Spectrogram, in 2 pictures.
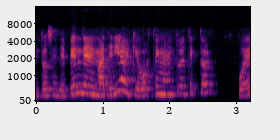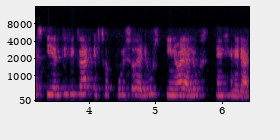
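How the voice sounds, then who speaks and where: A woman talks in a high pitch at a moderate pace. Her pitch variation is ordinary. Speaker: telecommunications engineer. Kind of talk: technical lecture. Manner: halting with self-corrections.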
